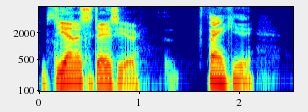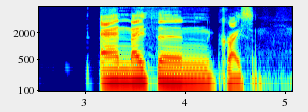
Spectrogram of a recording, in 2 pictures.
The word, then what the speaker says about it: D'Anastasio: Dinasio? D'Anastasio.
